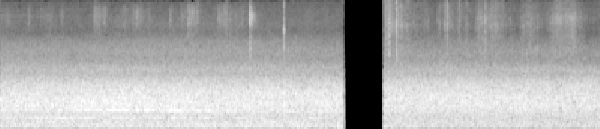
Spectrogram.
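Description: Steady outdoor background rumble, like distant road traffic. It cuts out completely for about half a second a little past halfway, then carries on.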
